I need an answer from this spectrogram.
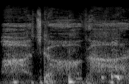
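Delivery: whispered, breathy, dying last gasp.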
